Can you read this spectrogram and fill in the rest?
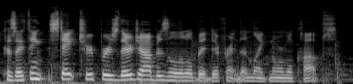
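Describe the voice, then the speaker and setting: Young woman, American accent, lower-pitched voice, casual rambling streamer chat, music in the background. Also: expressive, quick pace. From United States. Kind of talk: casual livestream chat while gaming. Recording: music playing behind the voice.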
